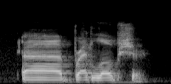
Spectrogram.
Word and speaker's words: Brett Loebscher: I'm going to ask firstly, how are the Americans pronouncing Brett's name? – Brett Loebscher. They know what to do.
